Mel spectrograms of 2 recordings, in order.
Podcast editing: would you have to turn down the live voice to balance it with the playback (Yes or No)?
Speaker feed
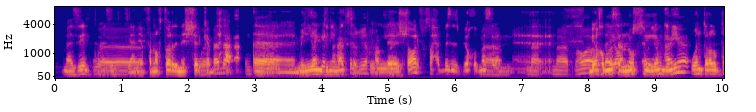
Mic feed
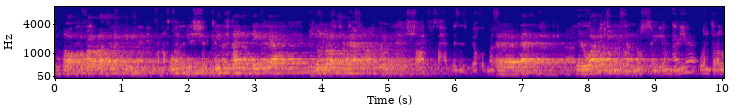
Yes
